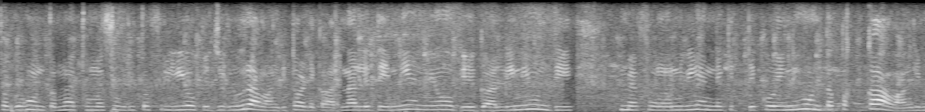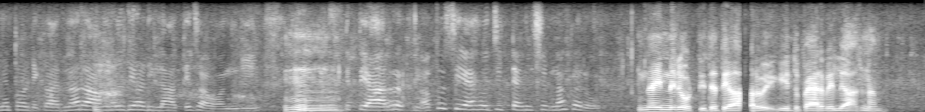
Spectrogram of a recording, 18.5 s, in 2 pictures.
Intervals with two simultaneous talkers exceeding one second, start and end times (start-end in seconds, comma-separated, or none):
none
